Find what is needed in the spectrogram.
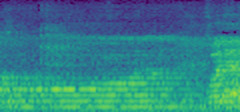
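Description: A man chanting Quranic recitation in Arabic, drawing out one long held note that slowly fades near the end.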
